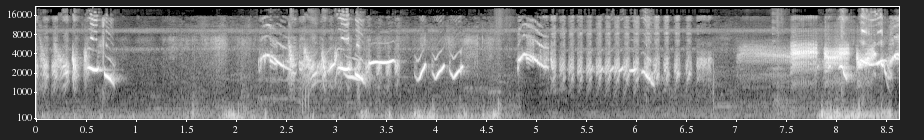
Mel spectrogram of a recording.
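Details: Lure song of a common iora meant to make other ioras answer: bursts of whistled slurs and buzzy rattles separated by brief silences, ending in a rising whistled phrase.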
